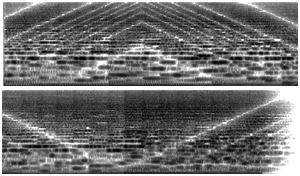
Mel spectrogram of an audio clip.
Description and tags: southern synth rap loop
Im more into making Northern HipHop Beats. Here is an old clip of what was an attempt to create southern rap.
loop, rap, hiphop, Synth, southern, music, keyboard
